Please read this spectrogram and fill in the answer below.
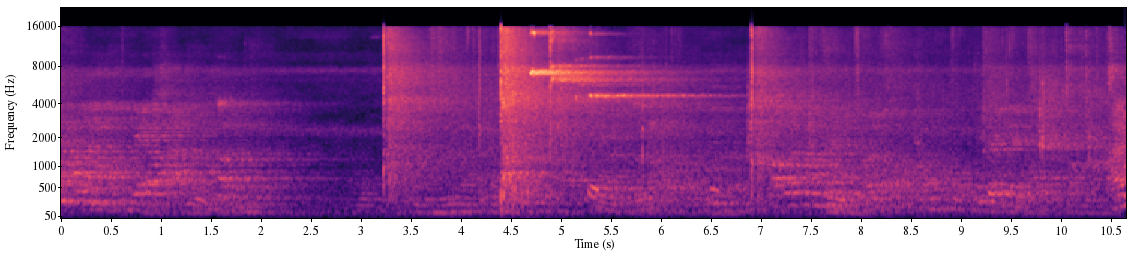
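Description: Voices echoing in a large indoor badminton hall between rallies. A loud rushing noise comes in about three seconds in, jumps louder a second later and stops abruptly about seven seconds in.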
